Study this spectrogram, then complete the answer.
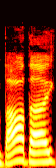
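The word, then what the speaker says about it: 爸爸: The pronunciation Baba uses a falling tone repeated twice like a child's confident, trusting call to their father.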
